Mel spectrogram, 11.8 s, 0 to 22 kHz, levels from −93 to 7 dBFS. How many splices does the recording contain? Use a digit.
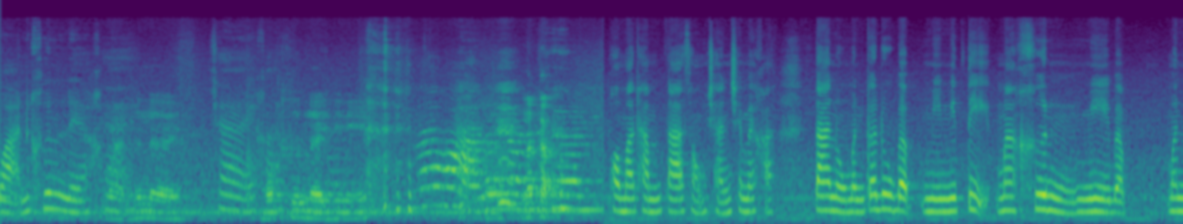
2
